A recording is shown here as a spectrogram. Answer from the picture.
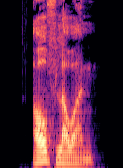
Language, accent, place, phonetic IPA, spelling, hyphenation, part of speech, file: German, Germany, Berlin, [ˈaʊ̯fˌlaʊ̯ɐn], auflauern, auf‧lau‧ern, verb, De-auflauern.ogg
- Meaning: to lie in wait for, to ambush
